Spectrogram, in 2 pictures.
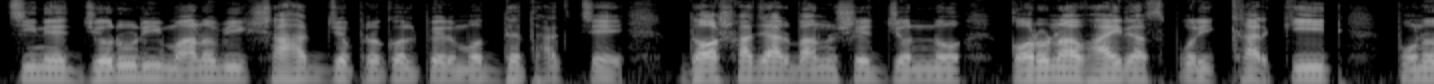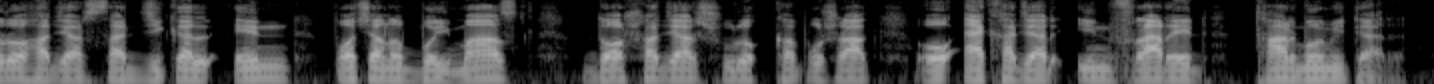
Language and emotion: Bengali, neutral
